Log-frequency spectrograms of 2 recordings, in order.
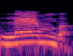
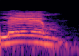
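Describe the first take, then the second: First: The final B is sounded. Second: The final B is silent. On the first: The speaker calls it wrong. "Not lamb" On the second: The speaker calls it right. "it's called lamb"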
